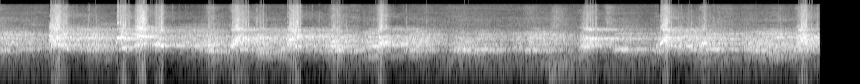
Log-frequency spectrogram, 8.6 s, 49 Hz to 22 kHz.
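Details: Chorus of dogs barking at a dog lot, recorded 25 March 2019: dense, continuous yapping with loud individual barks breaking through at irregular intervals, then sudden silence at the very end.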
